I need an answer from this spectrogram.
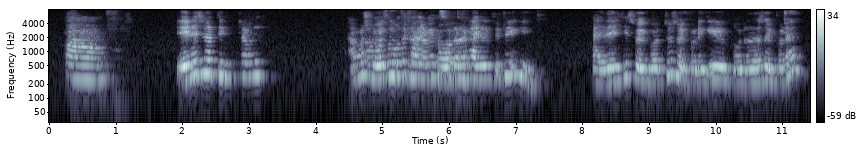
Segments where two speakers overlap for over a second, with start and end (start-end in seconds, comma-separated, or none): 4.8-6.4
